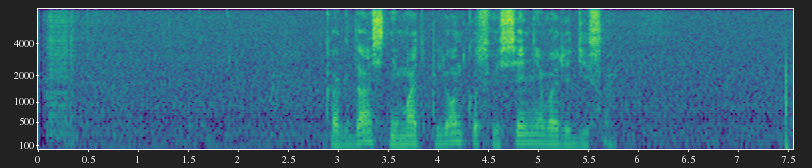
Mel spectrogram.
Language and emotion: Russian, neutral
